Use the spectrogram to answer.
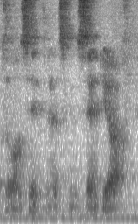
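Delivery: quick, soft self-warning under the breath; quiet fast reminder to keep his temper; muttered to self. Retold or imitated. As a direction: hurry it low, reminding yourself. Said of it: "At that point, when I was like".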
